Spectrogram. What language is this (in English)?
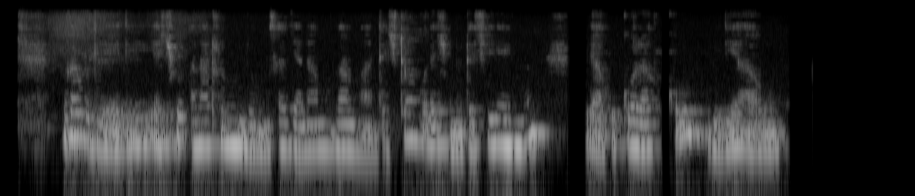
Ganda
